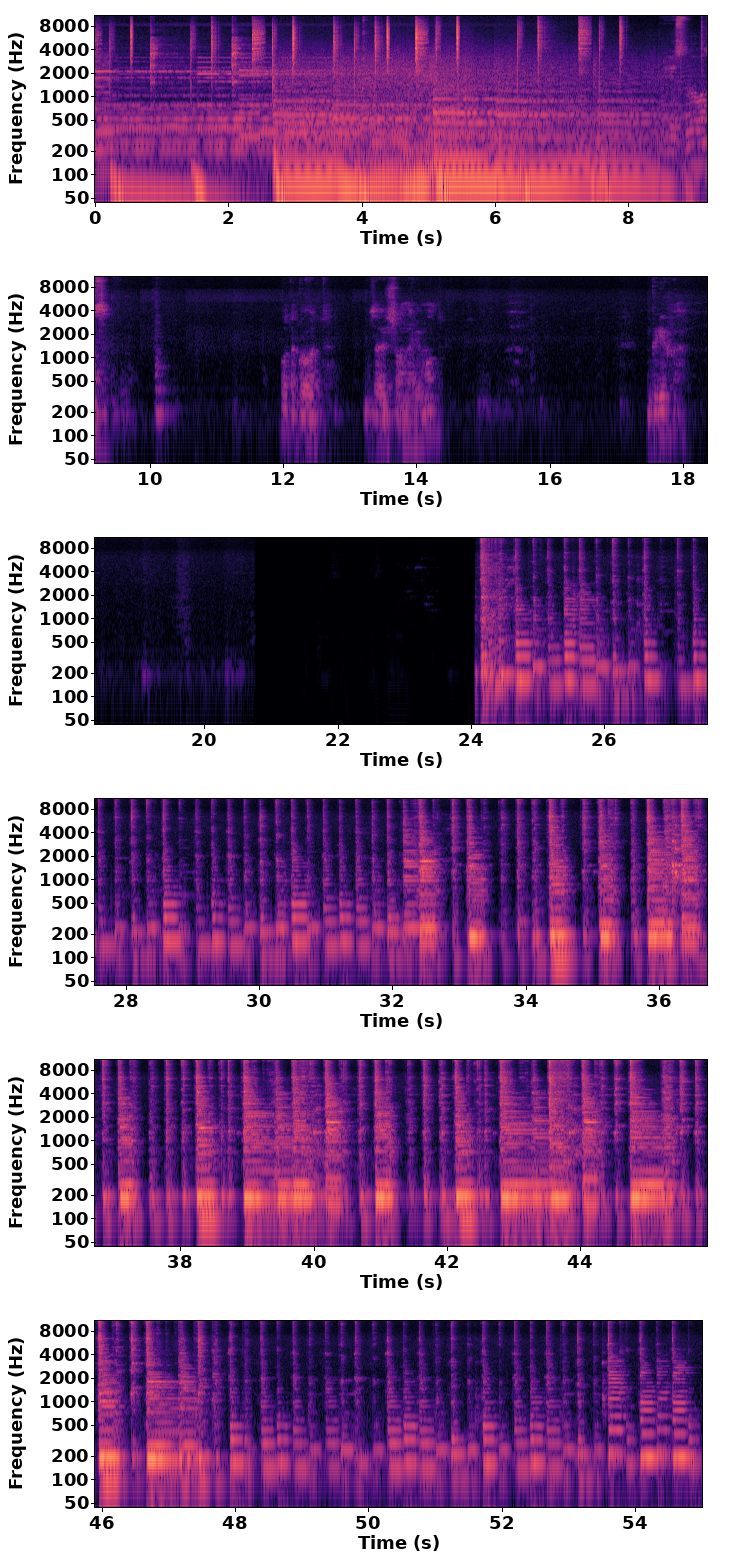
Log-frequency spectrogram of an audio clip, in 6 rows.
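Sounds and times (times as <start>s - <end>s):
acoustic guitar playing: 0.0s - 9.4s, 24.1s - 55.0s.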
